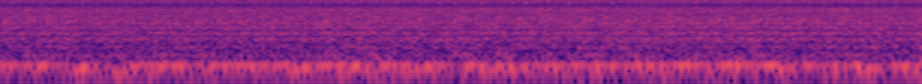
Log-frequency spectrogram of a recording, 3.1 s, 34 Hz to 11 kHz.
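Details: 2001 VU Holden Commodore Ecotec 3.8L V6, hot after swapping the 82°C thermostat back to a standard 90°C one for poor fuel economy, no leaks, temperature gun reading 84: smooth, steady low idle, no knocks or ticks, a normal warm idle.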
